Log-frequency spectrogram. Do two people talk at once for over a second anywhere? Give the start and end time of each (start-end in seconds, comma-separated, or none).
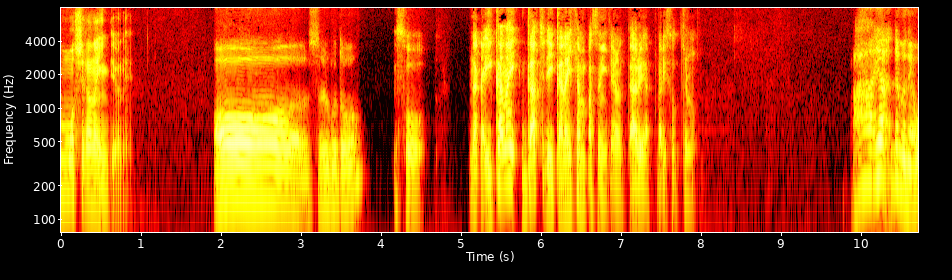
none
